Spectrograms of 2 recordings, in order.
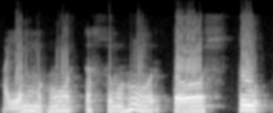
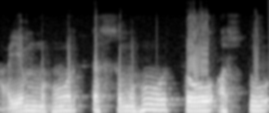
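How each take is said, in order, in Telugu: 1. 'o' మరియు 'astu' కలిసి ఒకే పదంగా చెప్పబడతాయి. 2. 'o' మరియు 'astu' వేరు వేరు పదాలుగా చెప్పబడతాయి. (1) "పూర్వరూపం కలిపేయాలి" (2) "అది చాలా తప్పది"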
